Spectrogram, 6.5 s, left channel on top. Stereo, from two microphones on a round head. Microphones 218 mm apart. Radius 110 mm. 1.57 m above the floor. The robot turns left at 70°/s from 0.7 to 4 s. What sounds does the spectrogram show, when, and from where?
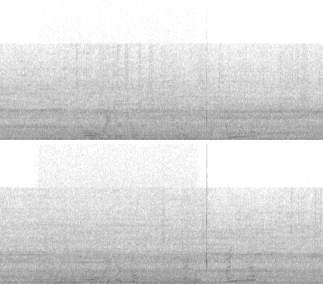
1.7 s a woman speaking: 45° left; by 5.1 s 120° right
4.1 s a finger snap: 30° right (ahead or behind)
